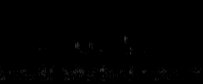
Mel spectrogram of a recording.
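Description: Near silence: faint room tone that starts abruptly, with a few soft ticks.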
